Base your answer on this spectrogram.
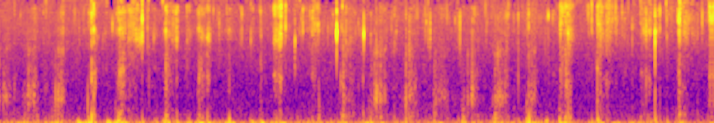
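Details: Pet rabbit nibbling a carrot songpyeon made for Chuseok; dense, loud crunching with fast sharp clicks, about four bites per second, steady throughout with close, intimate detail.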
